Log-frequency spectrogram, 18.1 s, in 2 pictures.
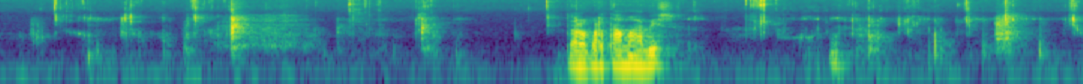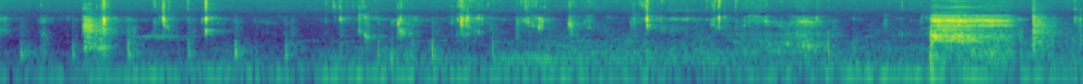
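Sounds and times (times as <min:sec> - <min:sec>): chewing noodles with clicks: 0:05.7 - 0:16.8.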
